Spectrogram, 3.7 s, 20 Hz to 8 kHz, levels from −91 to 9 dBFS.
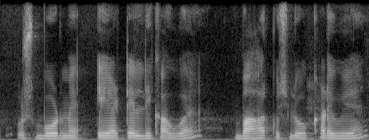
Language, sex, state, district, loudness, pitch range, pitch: Hindi, male, Bihar, Saran, -22 LUFS, 140-145 Hz, 140 Hz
